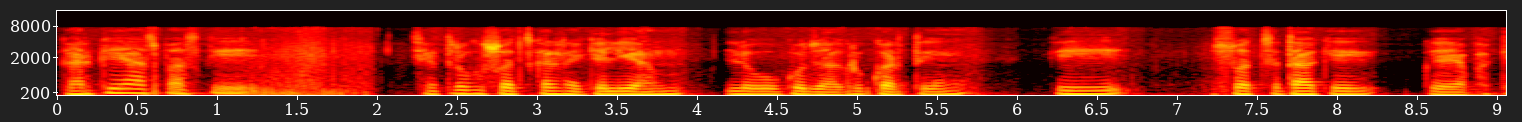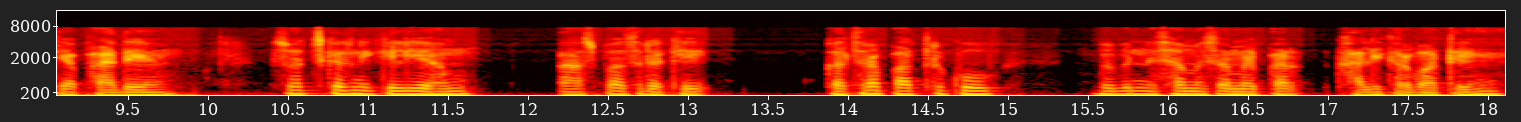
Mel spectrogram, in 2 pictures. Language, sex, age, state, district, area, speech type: Hindi, male, 18-30, Rajasthan, Jodhpur, rural, spontaneous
